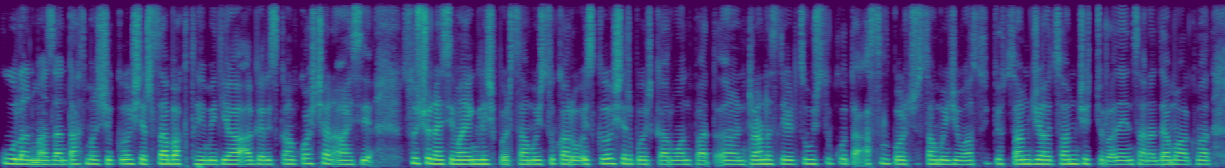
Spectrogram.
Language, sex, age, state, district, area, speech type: Kashmiri, female, 45-60, Jammu and Kashmir, Budgam, rural, spontaneous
